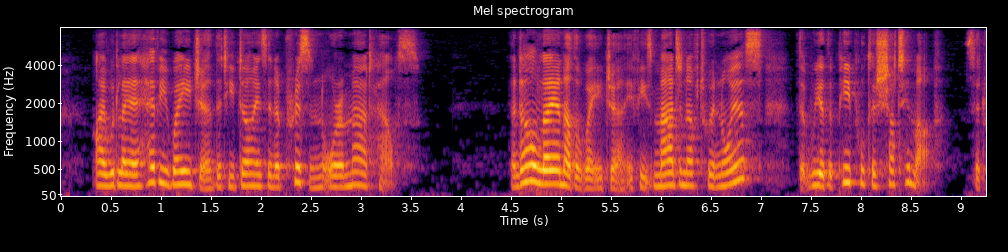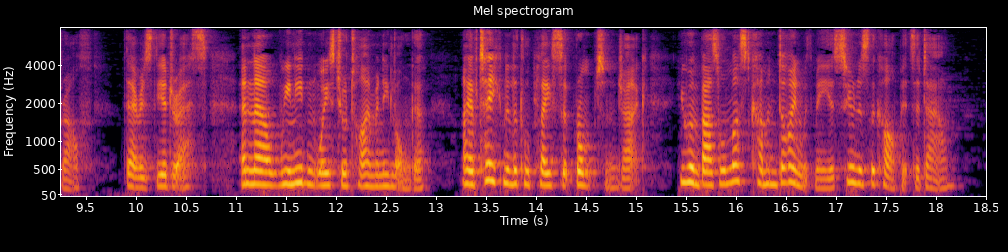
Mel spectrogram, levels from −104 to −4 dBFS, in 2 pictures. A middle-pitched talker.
No: high, 220 Hz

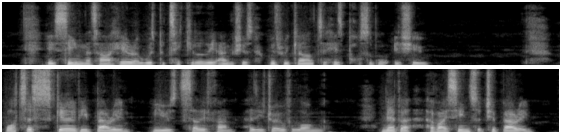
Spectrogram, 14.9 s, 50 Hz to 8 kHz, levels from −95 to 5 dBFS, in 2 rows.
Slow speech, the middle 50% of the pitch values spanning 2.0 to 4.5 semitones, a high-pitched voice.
No: slow, 125 wpm; average, 3.7 semitones; medium, 150 Hz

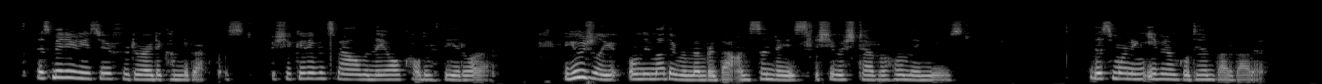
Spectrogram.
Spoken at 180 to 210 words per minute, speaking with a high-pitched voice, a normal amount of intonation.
Yes: average, 195 wpm; high, 225 Hz; average, 3.4 semitones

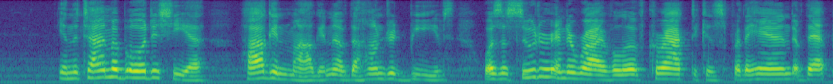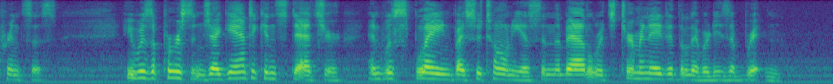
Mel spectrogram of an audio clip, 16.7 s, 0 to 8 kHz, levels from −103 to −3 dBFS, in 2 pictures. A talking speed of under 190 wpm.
Yes: average, 165 wpm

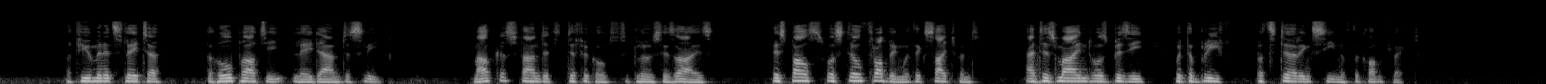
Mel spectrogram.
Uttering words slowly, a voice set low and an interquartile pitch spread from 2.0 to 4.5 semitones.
No: average, 155 wpm; low, 130 Hz; average, 3.4 semitones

